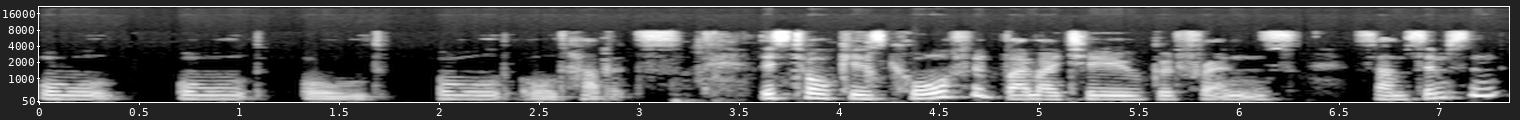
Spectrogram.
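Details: Stuttering in an adult man who identifies as a person who stammers, giving a conference talk; repetitions are audible.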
